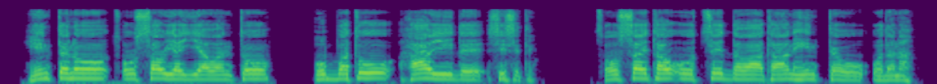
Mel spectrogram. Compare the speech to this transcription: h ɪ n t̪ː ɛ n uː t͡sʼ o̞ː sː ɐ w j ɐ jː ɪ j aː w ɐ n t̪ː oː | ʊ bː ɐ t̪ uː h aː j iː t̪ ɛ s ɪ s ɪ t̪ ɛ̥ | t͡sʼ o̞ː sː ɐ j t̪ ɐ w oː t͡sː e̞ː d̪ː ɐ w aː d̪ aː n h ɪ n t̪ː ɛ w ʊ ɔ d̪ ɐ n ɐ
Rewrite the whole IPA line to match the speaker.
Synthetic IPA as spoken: h ɪ n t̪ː ɛ n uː t͡sʼ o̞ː sː ɐ w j ɐ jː ɪ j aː w ɐ n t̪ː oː | ʊ bː ɐ t̪ uː h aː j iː d̪ ɛ s ɪ s ɪ t̪ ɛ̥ | t͡sʼ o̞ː sː ɐ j t̪ ɐ w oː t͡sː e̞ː d̪ː ɐ w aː t̪ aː n h ɪ n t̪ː ɛ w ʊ ɔ d̪ ɐ n ɐ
